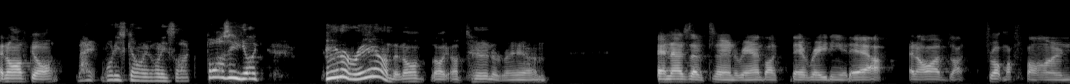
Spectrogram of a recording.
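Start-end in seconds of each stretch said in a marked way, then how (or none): 2.1-4.0 very high scream at the top of lungs. Retelling what he screamed at the speaker during a prank call, retelling a scream. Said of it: "he's screaming at the top of his lungs".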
